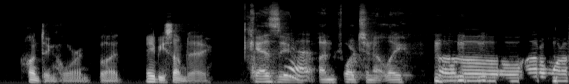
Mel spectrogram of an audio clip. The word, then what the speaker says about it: Khezu: a penis into a monster and it's a Kezu, and there's no getting around it. I gotta look at this. Just a penis. How do you spell it? Kezu. No, it's Khezu.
